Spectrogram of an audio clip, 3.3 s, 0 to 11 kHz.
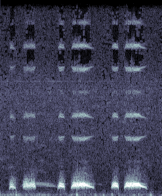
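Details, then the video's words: Decoy spotted dove, Đầm Dơi, Cà Mau, Vietnam, 12 March 2019: three paired coos, each a short note then a fuller, longer note that drops in pitch at its end, with low thumping noise behind. "BẪY CHIM CU GÁY CÀ MAU .BỔI MƯƠNG ĐIỀU"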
